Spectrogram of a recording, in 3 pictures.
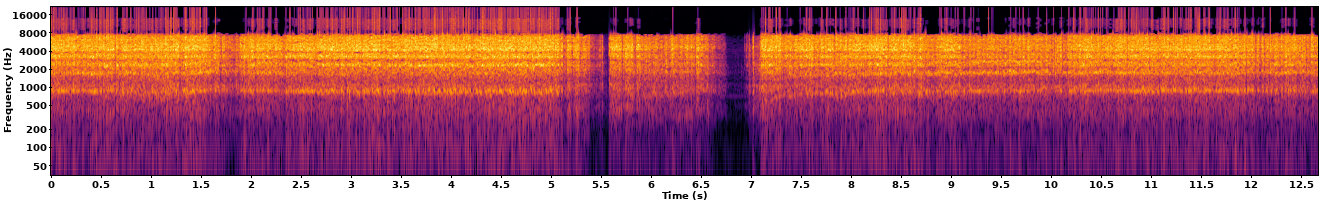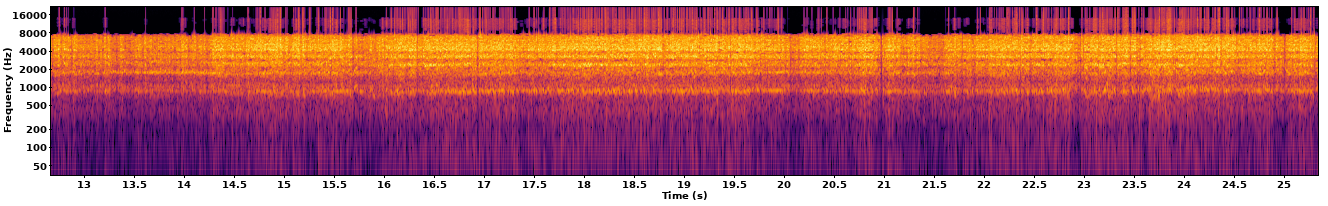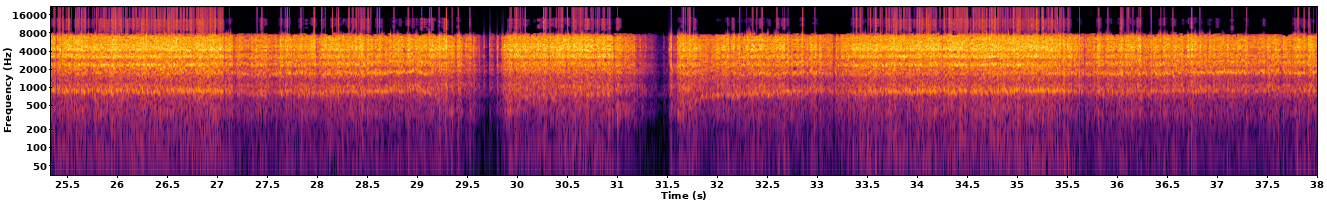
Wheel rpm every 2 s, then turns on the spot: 220, 220, 160, 130, 220, 230, 230, 220, 220, 230, 230, 220, 230, 210, 150, 130, 200, 220, 220.
none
